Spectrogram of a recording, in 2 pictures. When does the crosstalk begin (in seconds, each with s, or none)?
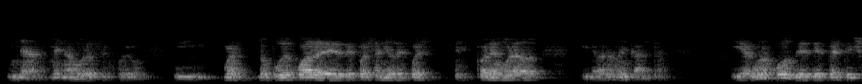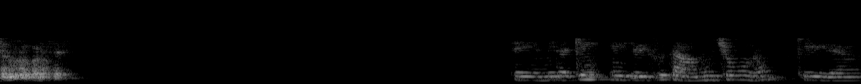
none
